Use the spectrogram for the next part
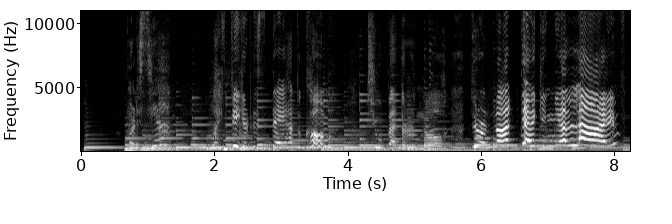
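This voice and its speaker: A woman's voice: very high voice, sing-song, takes it slowly, loud music behind the voice, heavily acted. A woman voicing a brash young cowgirl bandit in a cartoon game, taunting and bold. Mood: excited, defiant.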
